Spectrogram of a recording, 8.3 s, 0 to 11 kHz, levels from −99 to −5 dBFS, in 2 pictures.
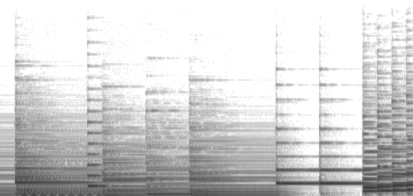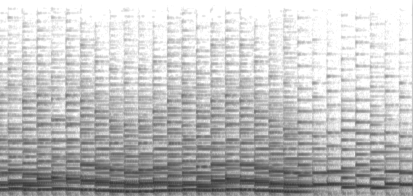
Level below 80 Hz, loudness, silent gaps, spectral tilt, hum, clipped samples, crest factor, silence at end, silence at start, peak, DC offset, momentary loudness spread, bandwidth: -52 dBFS; -29 LUFS; none; -6.5 dB/octave; none; under 0.1%; 16 dB; 0 s; 0 s; -12 dBFS; under 0.1%; 9 LU; 9.8 kHz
